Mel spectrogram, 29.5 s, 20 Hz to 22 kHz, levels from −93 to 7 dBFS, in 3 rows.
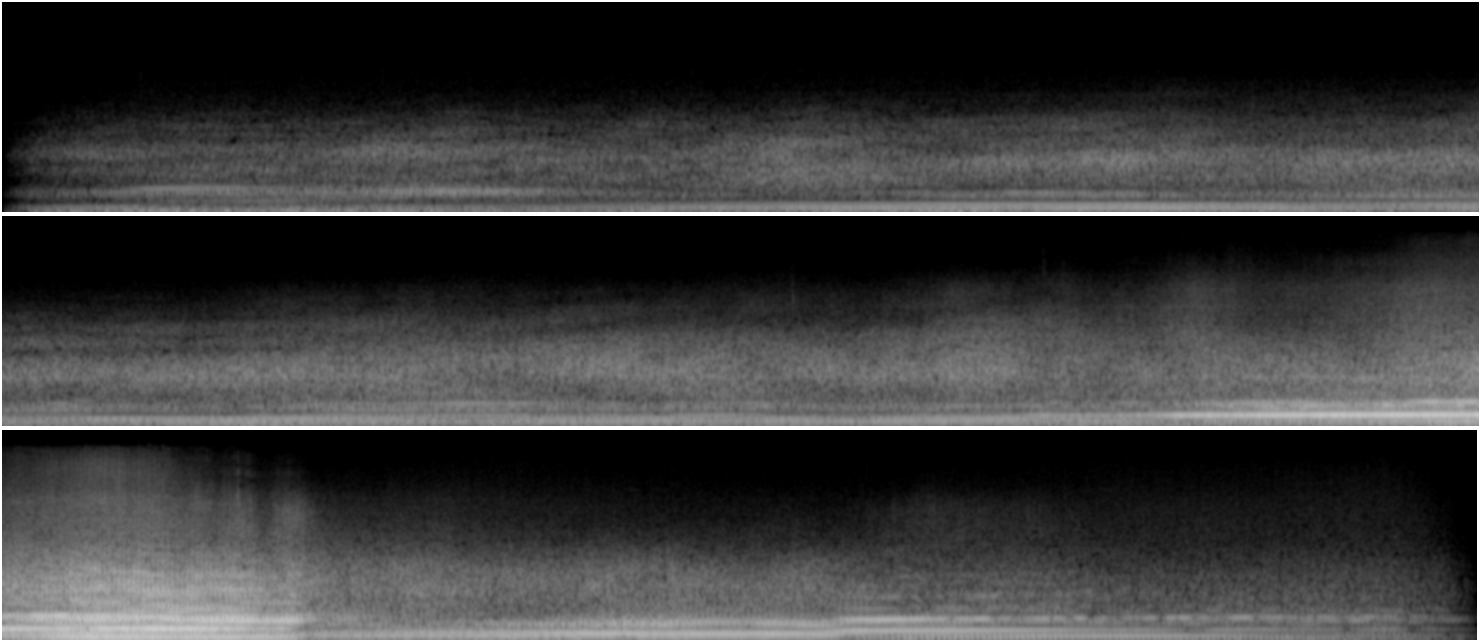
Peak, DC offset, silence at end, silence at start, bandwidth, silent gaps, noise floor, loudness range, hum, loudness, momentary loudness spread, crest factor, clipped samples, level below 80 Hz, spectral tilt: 0 dBFS; under 0.1%; 0.45 s; 0.45 s; 11 kHz; none; -51 dBFS; 26 LU; none; -21 LUFS; 26 LU; 24 dB; under 0.1%; -44 dBFS; -8.5 dB/octave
